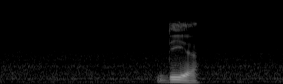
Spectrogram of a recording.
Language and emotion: Russian, neutral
